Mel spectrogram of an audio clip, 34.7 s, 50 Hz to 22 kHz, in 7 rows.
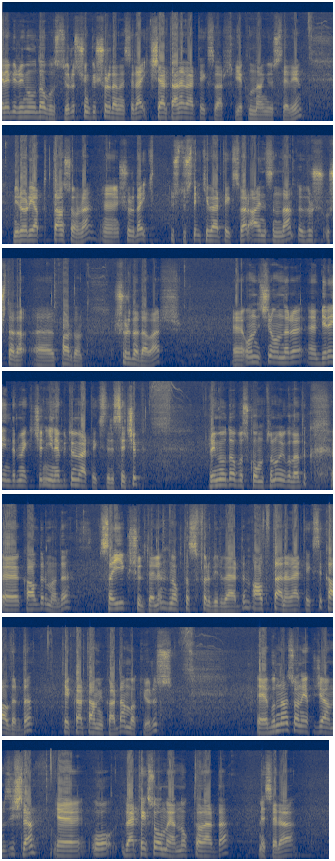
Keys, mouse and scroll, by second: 1.1 Escape, 1.9 right click, 3.5-4.8 middle drag, 4.8-7.8 right drag, 8.7 middle click, 9.5-10.7 drag, 11.4-12.5 middle drag, 12.5 right click, 15.7 a, 15.9 a, 18.1-20.6 drag, 21.0-22.9 drag, 25.0 middle click, 25.9 KP_7, 30.5-34.1 middle drag, 31.9 right click.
